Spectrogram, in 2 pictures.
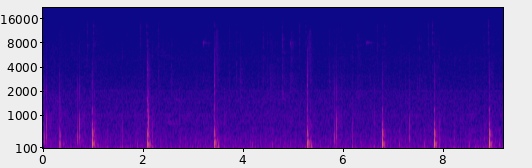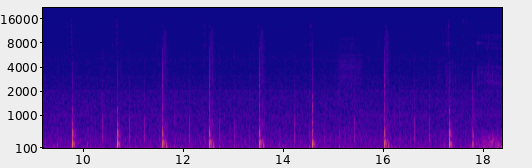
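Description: Stone blocks are placed with short thuds in a video game.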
